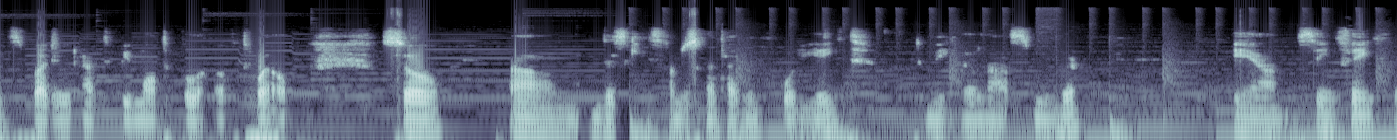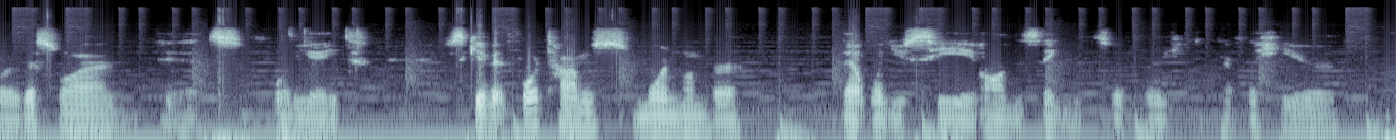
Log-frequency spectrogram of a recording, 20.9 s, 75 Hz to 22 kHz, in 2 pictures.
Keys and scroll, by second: 5.4-6.4 typing, 12.3-13.2 typing.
